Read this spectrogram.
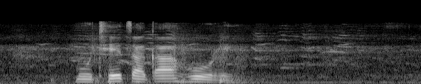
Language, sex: Southern Sotho, male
